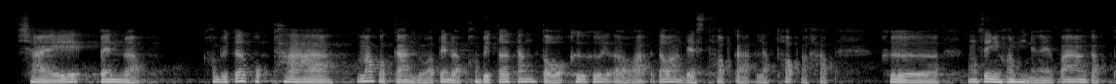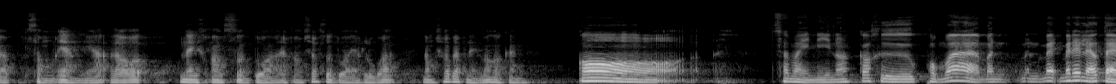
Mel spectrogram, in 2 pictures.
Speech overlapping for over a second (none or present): none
